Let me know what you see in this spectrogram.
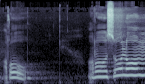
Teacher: Ro-nya dibunyikan secara tafkhim karena ro-nya berbaris dhammah. Maka bacanya tebal, pangkal lidah naikkan.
